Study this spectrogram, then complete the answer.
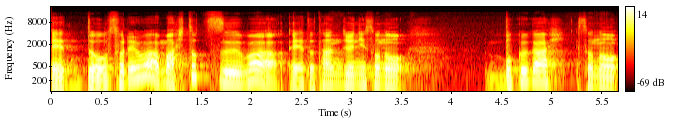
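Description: A plain, everyday voice: a man with fairly high pitch, lively intonation and a fairly slow pace. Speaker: designer. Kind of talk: casual chat.

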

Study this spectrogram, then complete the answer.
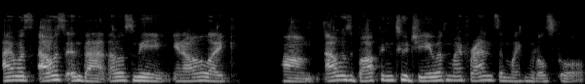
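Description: At a moderate pace, a woman with a normal speaking voice talks at a fairly low pitch with ordinary pitch variation. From Minneapolis, US (moved from Indonesia at age 8). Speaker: recent university graduate. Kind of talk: casual chat.

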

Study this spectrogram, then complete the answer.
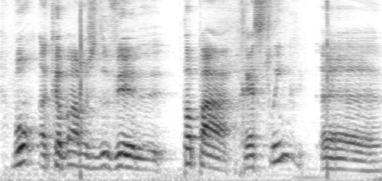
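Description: The speaker has a European Portuguese accent, and there is noticeable background noise. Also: man. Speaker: film podcast host. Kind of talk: casual chat.

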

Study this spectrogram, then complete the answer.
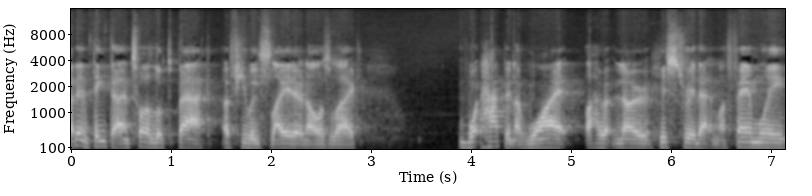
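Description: The speaker has a plain, everyday voice and a fairly quick pace. The intonation stays fairly even. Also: man, fairly low pitch for a man. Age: 20s. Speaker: entrepreneur. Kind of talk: casual interview chat.

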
